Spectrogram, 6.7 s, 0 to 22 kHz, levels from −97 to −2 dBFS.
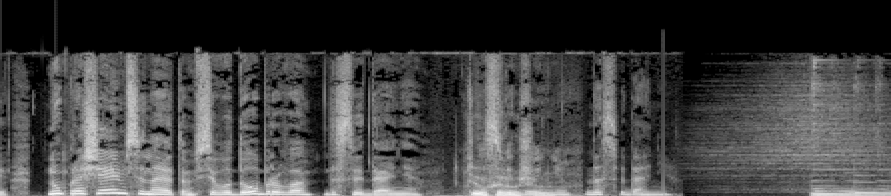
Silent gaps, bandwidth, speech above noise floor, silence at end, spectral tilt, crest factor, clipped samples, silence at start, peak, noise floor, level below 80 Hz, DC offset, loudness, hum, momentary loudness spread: none; 16.5 kHz; 36 dB; 0 s; -4.5 dB/octave; 14 dB; under 0.1%; 0 s; 0 dBFS; -49 dBFS; -40 dBFS; under 0.1%; -14 LUFS; none; 12 LU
